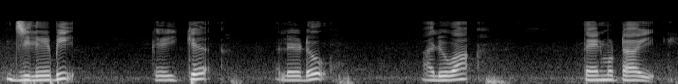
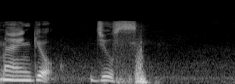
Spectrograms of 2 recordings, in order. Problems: none marked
